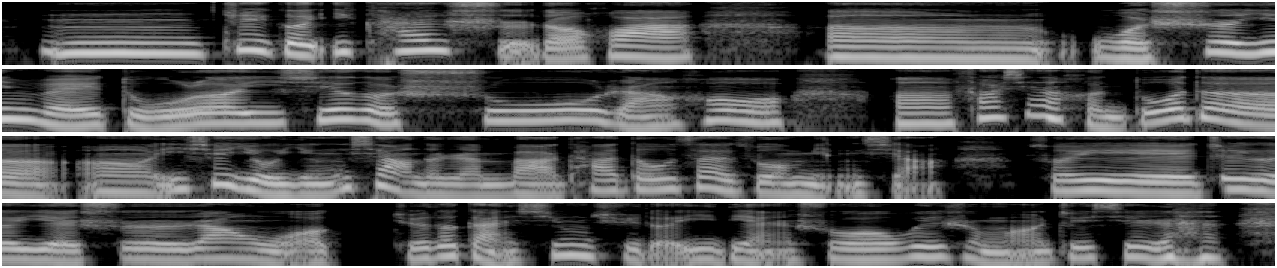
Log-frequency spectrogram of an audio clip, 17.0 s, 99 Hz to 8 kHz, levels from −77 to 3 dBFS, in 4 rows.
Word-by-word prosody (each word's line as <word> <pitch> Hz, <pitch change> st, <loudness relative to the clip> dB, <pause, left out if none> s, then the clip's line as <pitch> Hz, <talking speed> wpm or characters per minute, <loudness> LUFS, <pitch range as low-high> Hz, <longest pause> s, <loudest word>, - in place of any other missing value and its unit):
嗯， 235 Hz, -1 st, +3 dB
这 280 Hz, -3 st, +1 dB
个 220 Hz, -3 st, +5 dB
一 250 Hz, -, -1 dB
开 275 Hz, +3 st, +1 dB
始 -, -, 0 dB
的 -, -, +2 dB
话， 180 Hz, -2 st, +3 dB, 0.4 s
呃， 170 Hz, -3 st, +1 dB
我 165 Hz, -1 st, +2 dB
是 240 Hz, +7 st, +3 dB
因 245 Hz, -1 st, +4 dB
为 165 Hz, -1 st, +3 dB
读 150 Hz, -1 st, -1 dB
了 190 Hz, +1 st, +4 dB
一 195 Hz, 0 st, -1 dB
些 240 Hz, +4 st, +3 dB
个 215 Hz, -7 st, +1 dB
书， 225 Hz, +3 st, -1 dB
然 155 Hz, -3 st, -1 dB
后， 215 Hz, -3 st, -1 dB, 0.3 s
呃， 185 Hz, 0 st, 0 dB
发 270 Hz, +7 st, -1 dB
现 295 Hz, 0 st, +1 dB
很 160 Hz, -, -3 dB
多 215 Hz, -, +2 dB
的， 190 Hz, -, +1 dB
呃， 165 Hz, -1 st, -3 dB
一 205 Hz, -, -1 dB
些 275 Hz, +7 st, 0 dB
有 190 Hz, -, +2 dB
影 140 Hz, +7 st, -1 dB
响 235 Hz, -, +1 dB
的 145 Hz, -, -2 dB
人 135 Hz, -1 st, -3 dB
吧， 145 Hz, +1 st, -1 dB
他 185 Hz, -1 st, -4 dB
都 195 Hz, +2 st, -2 dB
在 210 Hz, -2 st, -1 dB
做 160 Hz, -3 st, -3 dB
冥 145 Hz, -1 st, -4 dB
想。 145 Hz, -, -6 dB, 0.2 s
所 180 Hz, -1 st, -4 dB
以 170 Hz, -4 st, +3 dB
这 200 Hz, +7 st, -1 dB
个 170 Hz, -4 st, +2 dB
也 155 Hz, -3 st, +1 dB
是 160 Hz, 0 st, -1 dB
让 170 Hz, -1 st, -1 dB
我 140 Hz, -, -3 dB, 0.2 s
觉 170 Hz, -, -4 dB
得 200 Hz, -, 0 dB
感 205 Hz, -, -1 dB
兴 215 Hz, +8 st, -1 dB
趣 195 Hz, -6 st, -6 dB
的 -, -, -5 dB
一 160 Hz, +1 st, -3 dB
点， 155 Hz, -1 st, -4 dB
说 160 Hz, -1 st, -1 dB
为 190 Hz, +2 st, 0 dB
什 185 Hz, -6 st, -7 dB
么 135 Hz, +1 st, -2 dB
这 180 Hz, +5 st, -5 dB
些 195 Hz, +1 st, -1 dB
人， 175 Hz, 0 st, -1 dB
180 Hz, 230 characters per minute, -24 LUFS, 160-220 Hz, 0.4 s, 个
